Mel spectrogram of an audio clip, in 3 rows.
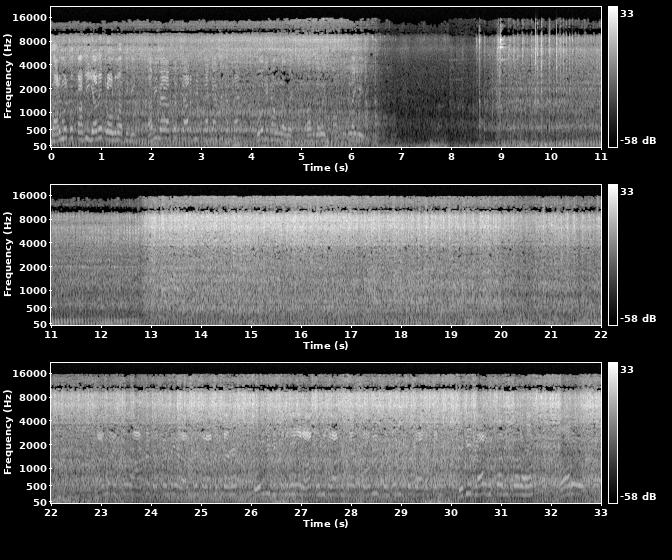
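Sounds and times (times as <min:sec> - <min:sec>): small engine running: 0:00.0 - 0:06.8, 0:08.5 - 0:33.0.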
